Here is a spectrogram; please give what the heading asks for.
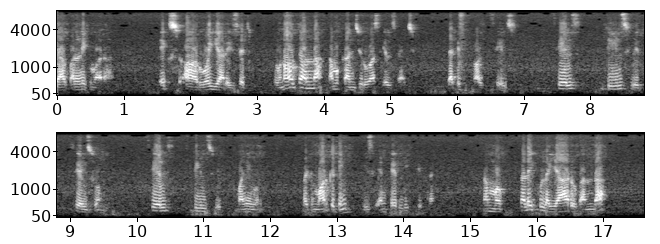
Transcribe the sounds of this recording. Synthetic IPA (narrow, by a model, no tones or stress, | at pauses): aʋɐ̰lɐnikumaːɾa̰ː | eksaːɾʋojaːɾizeʈ | dɐnaːwt̪ɐnd̪aːt̪ɐmɐkɐnd͡ʒuɾʋaːseːlsa̰ːt͡ʃu̥ | d̪æʈiskɔːlɖsḛːls | seːls | ɖiːlsʋid̪ | seːlsund̪i | seːls | ɖiːlsʋid̪̚mɐniunɖ̪i | bɐʈmaːɾkeʈĩŋɡ | izɛɳʈɐjɾɐliɖifɾɐɳʈ | nɐmːɐkɐɽekulɐjaːɾuʋɐnd̪a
